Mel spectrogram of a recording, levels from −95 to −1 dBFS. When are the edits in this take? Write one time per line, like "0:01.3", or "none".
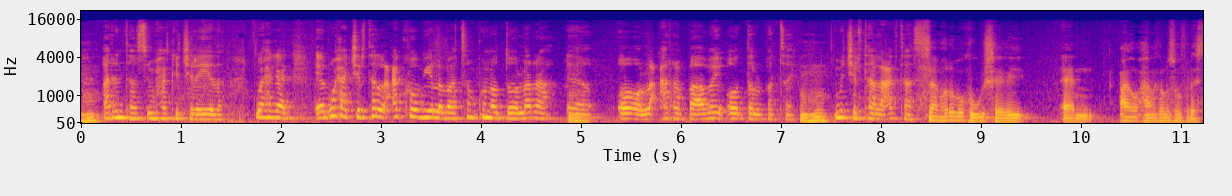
0:01.5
